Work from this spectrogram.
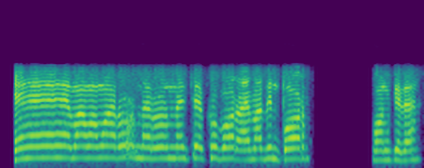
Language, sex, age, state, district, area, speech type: Santali, female, 45-60, West Bengal, Malda, rural, conversation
